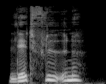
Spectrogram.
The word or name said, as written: letflydende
